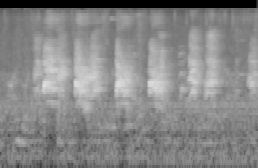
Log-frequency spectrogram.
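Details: High-pitched yaps from Chihuahua puppies, roughly two a second in an uneven run of six or seven squeaky barks, the last ones softer, against a quiet hissy background.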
